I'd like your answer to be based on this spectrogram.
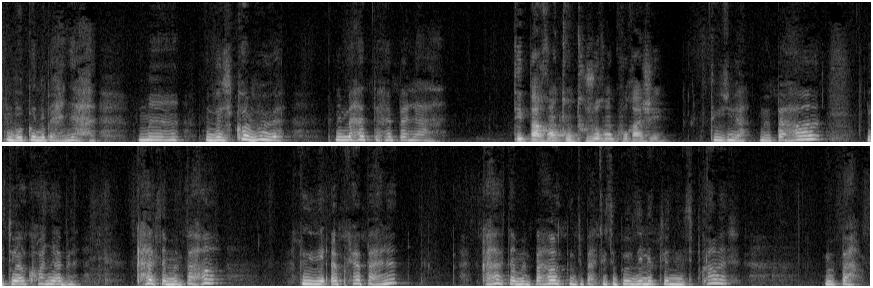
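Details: Young woman born profoundly deaf, speaking French orally without an interpreter; finding: deaf speech.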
